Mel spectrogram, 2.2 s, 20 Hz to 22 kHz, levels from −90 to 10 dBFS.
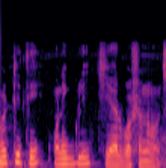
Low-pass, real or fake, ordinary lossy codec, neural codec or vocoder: none; real; none; none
